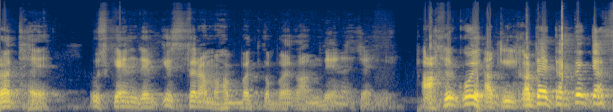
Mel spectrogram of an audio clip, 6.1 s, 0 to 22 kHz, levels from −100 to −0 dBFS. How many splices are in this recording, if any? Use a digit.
1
